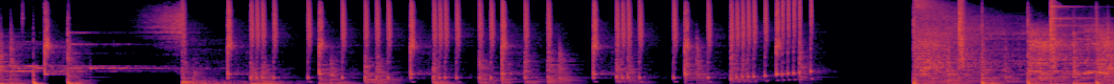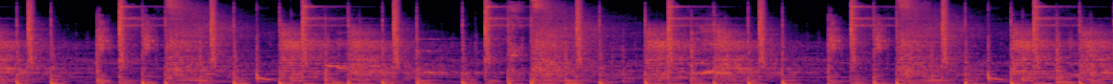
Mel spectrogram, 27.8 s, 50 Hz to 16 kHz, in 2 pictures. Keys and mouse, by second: 0.6-1.3 middle drag, 2.8 s, 4.0 shift+z, 7.3 KP_7, 8.3 g, 9.5-11.0 middle drag, 11.4 KP_7, 13.0 shift+d, 14.4 shift+d, 15.8 shift+d, 17.2 shift+d, 18.6 shift+d, 21.2 click, 21.8 g, 22.9-24.3 middle drag, 26.1 click.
